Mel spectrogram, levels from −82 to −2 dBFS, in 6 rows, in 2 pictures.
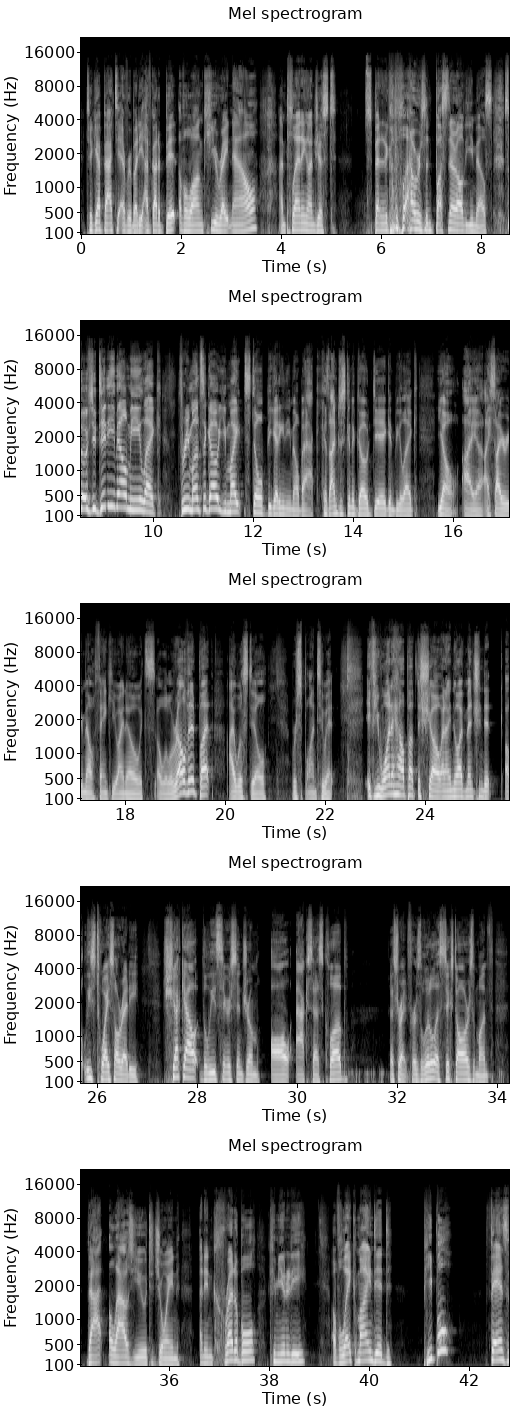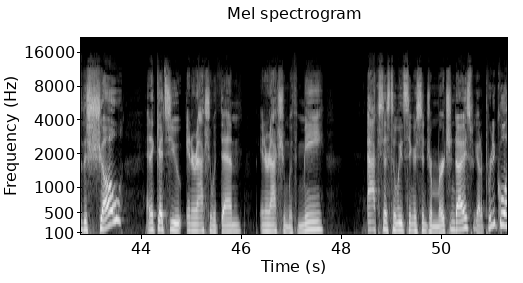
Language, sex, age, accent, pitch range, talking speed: English, male, 30-49, American, 120-165 Hz, 180 wpm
